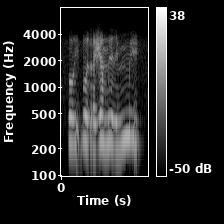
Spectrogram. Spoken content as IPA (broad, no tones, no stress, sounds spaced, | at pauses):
o ɣ ḭ ɓ o r ɐ ʒ ɐ m ɨ ð i mː i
